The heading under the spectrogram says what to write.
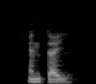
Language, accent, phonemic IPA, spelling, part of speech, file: French, France, /ɛn.taj/, hentai, noun, LL-Q150 (fra)-hentai.wav
- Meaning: hentai (a work of anime or manga—Japanese cartoon art, respectively animated and static—that contains pornography)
